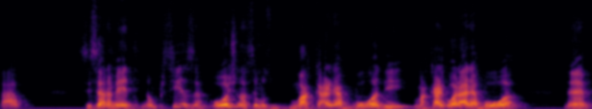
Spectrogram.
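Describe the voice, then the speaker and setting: A man is shouting with lively intonation at a moderate pace. His pitch runs high. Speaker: law teacher for civil service exams. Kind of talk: online lecture. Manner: loud, shouts a lot; animated.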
